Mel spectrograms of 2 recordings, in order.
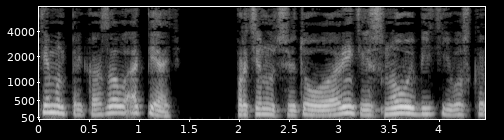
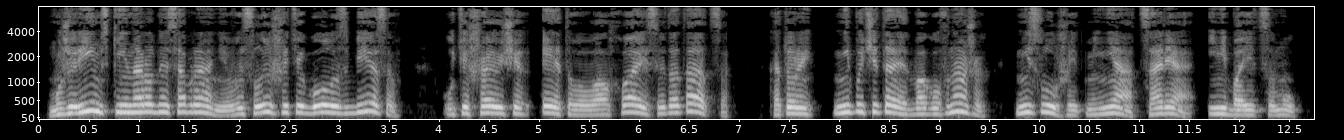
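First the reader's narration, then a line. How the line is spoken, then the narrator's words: Furious loud shout. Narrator (Russian): Деки же, придя в неистовство, громко закричал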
